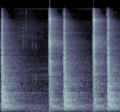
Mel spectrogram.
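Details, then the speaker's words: Willys Jeep vintage engine, starter wire removed to test: sharp single starter solenoid clicks each time the key switch turns and no cranking follows, showing the solenoid is working. "you can hear when a solenoid is working it'll click when you turn the key switch that's how you know the solenoid is working"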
